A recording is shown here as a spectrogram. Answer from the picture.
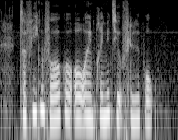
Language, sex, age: Danish, female, 56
